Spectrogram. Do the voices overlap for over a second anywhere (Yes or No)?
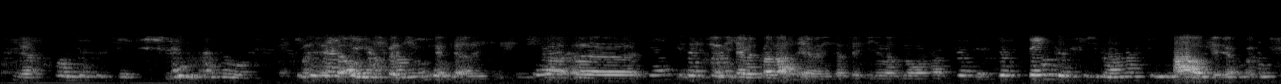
Yes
